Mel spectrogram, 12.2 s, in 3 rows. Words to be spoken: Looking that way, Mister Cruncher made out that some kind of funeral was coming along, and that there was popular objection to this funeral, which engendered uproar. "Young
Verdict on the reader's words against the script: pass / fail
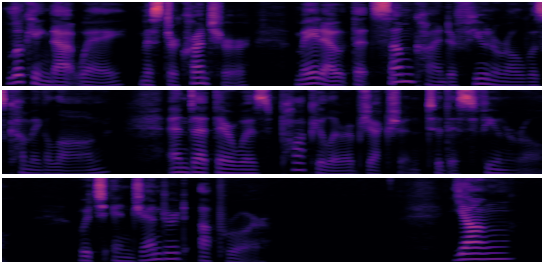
pass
